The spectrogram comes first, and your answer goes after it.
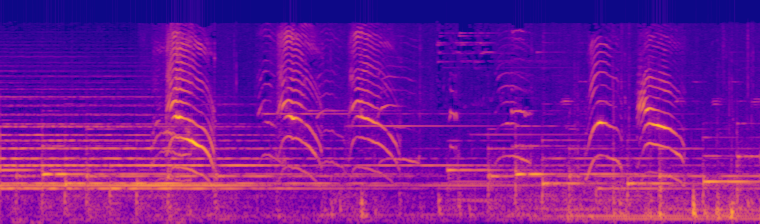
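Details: Cat meowing, about six drawn-out, arching meows with a rise and fall in pitch, coming every second or two, with soft music playing underneath.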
